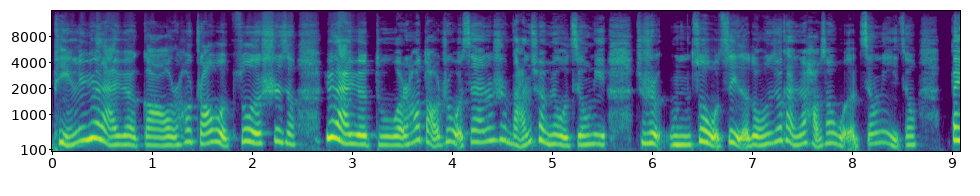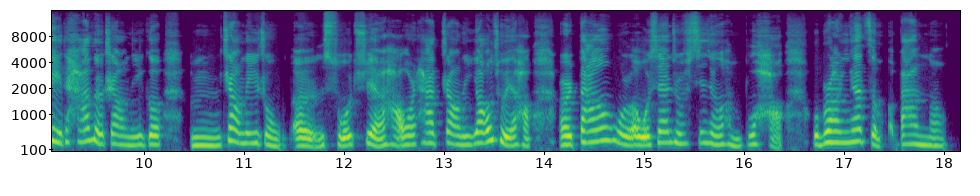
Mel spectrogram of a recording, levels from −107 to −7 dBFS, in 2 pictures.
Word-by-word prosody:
频 255 -4 0
率 330 - -2
越 385 +1 +7
来 285 -11 0
越 225 -1 0
高， 210 +1 -2
然 210 - -2
后 300 - -4
找 255 -3 -2
我 290 - +3
做 310 +10 -2
的 260 - +5
事 310 +3 -4
情 255 -4 -4 0.3
越 410 +1 +10
来 335 - +4
越 235 -2 +6
多， 220 -1 -1
然 225 +6 -2
后 340 - -2
导 310 -3 -3
致 305 - -6
我 280 - +1
现 300 - -5
在 290 - -4
就 320 - -4
是 350 0 -3
完 225 -3 -4
全 330 -4 -1
没 240 - -1
有 225 -3 +3
精 230 +3 -2
力， 225 -2 -2 0.3
就 265 - -4
是， 250 -3 +1
嗯， 225 0 +1
做 305 +5 +2
我 435 - +5
自 295 - -4
己 - - +3
的 395 - +3
东 225 +1 +2
西， 265 - -6
就 330 - -2
感 225 -10 -3
觉 250 - -2
好 270 - -5
像 265 0 -5
我 215 - -2
的 - - -2
精 255 +1 -7
力 275 - -9
已 185 - -3
经 220 +4 -6 0.3
被 330 -5 +4
他 295 +2 -3
的 280 -7 +2
这 250 - -4
样 225 -3 -4
的 210 - -3
一 225 - -2
个 225 +1 +2 0.3
嗯， 205 -1 0
这 330 - +1
样 290 - 0
的 - - -1
一 265 - -2
种， 215 -7 -3
呃， 195 -1 +2
索 205 0 +2
取 255 - -9
也 195 -4 +4
好， 220 0 -1
或 230 - +1
者 - - -10
他 265 -1 -2
这 265 +2 -6
样 235 -3 -1
的 220 - 0
要 270 +6 +3
求 345 - +3
也 205 - +4
好， 200 -4 -5 0.3
而 225 +1 +6
耽 300 +7 0
误 260 -7 0
了。 215 0 +4
我 215 - +8
现 280 +6 -2
在 280 - -3
就 270 -3 -3
是 - - -11
心 270 +1 -7
情 235 -3 -1
很 200 -5 -6
不 225 +3 -3
好， 240 - -7 0.3
我 230 - +3
不 230 - 0
知 285 - +7
道 285 - +2
应 275 - -2
该 305 +2 +1
怎 265 -7 -2
么 - - -13
办 235 -1 -3
呢？ 195 -2 -5
240 Hz, 355 characters per minute, -26 LUFS, 220-290 Hz, 0.3 s, 越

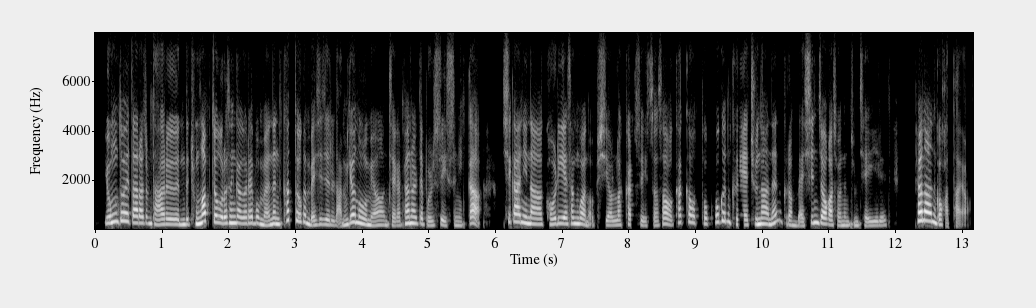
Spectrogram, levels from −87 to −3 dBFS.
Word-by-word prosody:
용도에 325 +6 +3
따라 270 -3 +3
좀 255 -1 -4
다른데 205 -1 0
종합적으로 265 +3 +4
생각을 260 -2 +2
해 - - +2
보면은 220 -2 +1
카톡은 340 - -1
메시지를 195 0 -4
남겨 205 +11 0
놓으면 185 - 0
제가 165 0 -7
편할 250 +4 +2
때 230 - -4
볼 170 -6 -8
수 - - -6
있으니까 170 +9 -2 0.3
시간이나 250 -9 +2
거리에 225 +3 -1
상관없이 230 -6 -1
연락할 190 +4 -5
수 - - -16
있어서 170 +6 -4
카카오톡 275 -3 -5
혹은 335 +4 -1
그에 200 -6 -5
준하는 225 - +2
그런 185 -10 -6
메신저가 235 - +1
저는 170 -2 -7
좀 165 - -8
제일 165 +1 -7 0.4
편한 350 -2 +7
것 205 - 0
같아요. - - -10
225 Hz, 410 characters per minute, -21 LUFS, 190-265 Hz, 0.4 s, 편한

